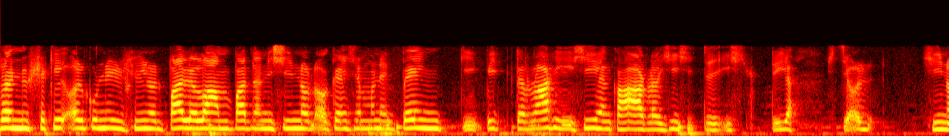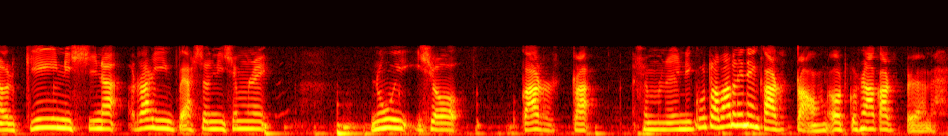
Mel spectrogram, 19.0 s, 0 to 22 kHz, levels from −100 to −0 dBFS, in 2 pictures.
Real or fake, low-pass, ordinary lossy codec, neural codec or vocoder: real; 5.4 kHz; none; none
